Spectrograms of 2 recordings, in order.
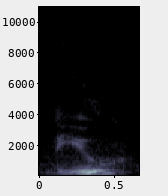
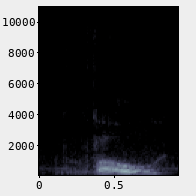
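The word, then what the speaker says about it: Vaux: that that's probably pronounced view or you know vo I don't know but I know you don't pronounce the X uh but elsewhere I've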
